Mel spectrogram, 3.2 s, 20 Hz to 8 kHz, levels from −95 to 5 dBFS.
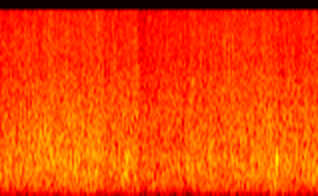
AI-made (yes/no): no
